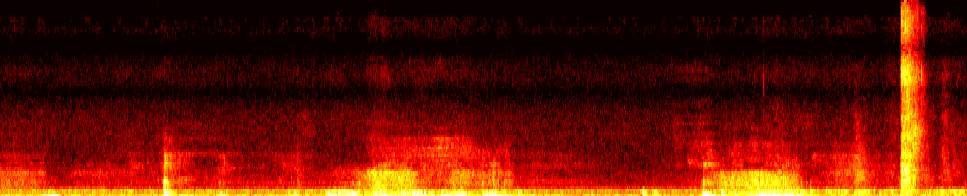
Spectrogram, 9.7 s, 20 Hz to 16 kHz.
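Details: A sleeping 4-month-old female Great Dane puppy snores softly, with low, rough breaths rising and falling every few seconds, during a nap with her sister and dad.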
